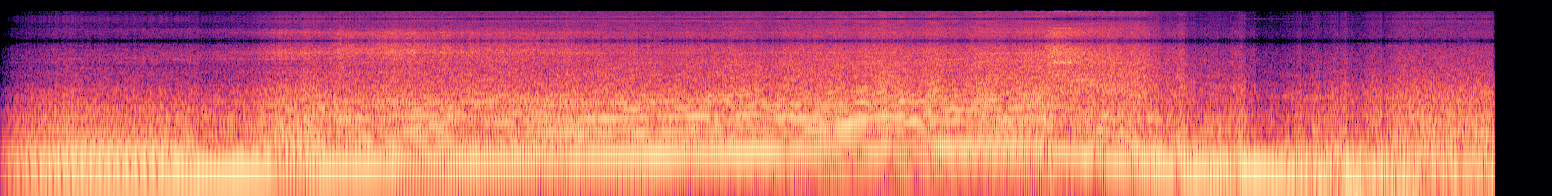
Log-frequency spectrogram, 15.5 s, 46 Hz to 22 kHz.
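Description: Turbocharged 2.5-litre flat-four of a modified 2004 Subaru WRX STI on a hub dyno in a full-throttle pull: the engine note climbs steadily in pitch for about ten seconds, a short hiss comes as the throttle is lifted, and the note then falls as the engine winds down. The sound cuts off suddenly near the end.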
